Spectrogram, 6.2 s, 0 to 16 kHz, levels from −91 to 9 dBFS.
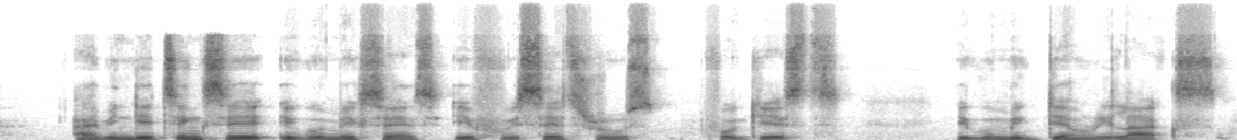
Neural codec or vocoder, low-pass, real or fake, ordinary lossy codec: vocoder, 44.1 kHz, 128 mel bands every 512 samples, BigVGAN v2; 14.4 kHz; fake; Opus, 24 kbps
